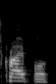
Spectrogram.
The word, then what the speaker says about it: Kripal: Jeffrey, I always mispronounce his name, Kripal. Kripal, I think it's Kripal. That's what it is, Kripal.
